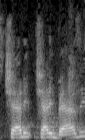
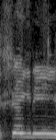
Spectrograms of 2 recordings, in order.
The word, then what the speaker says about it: Chaddi Bazzi: It's Chaddi Bazzi. Is that how you say it? There you go, Chaddi Bazzi. No, you didn't murder it like other people. Some people call me Shady, Shoddy.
